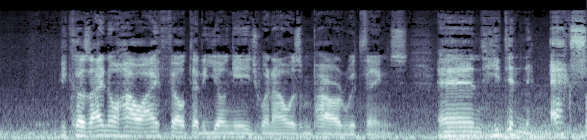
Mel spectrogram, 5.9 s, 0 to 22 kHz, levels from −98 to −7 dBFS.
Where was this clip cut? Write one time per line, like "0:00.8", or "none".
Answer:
0:04.4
